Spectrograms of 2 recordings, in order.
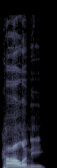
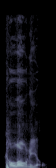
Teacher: it's long in the case of colony and it shortens when we say Colonial first vowel is significantly shorter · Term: vowel length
